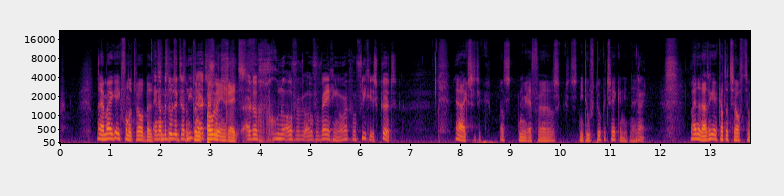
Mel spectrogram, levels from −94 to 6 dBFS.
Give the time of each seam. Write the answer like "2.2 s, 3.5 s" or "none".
12.5 s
